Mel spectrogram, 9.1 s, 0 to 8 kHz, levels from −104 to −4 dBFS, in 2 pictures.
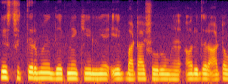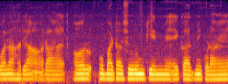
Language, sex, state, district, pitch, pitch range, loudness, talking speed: Hindi, male, Rajasthan, Nagaur, 130 Hz, 125-130 Hz, -15 LUFS, 185 wpm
